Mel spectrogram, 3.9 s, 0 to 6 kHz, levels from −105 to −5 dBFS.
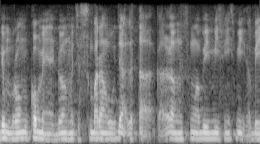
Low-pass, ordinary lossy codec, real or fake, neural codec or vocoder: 5.4 kHz; none; fake; vocoder, 22.05 kHz, 80 mel bands, WaveNeXt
